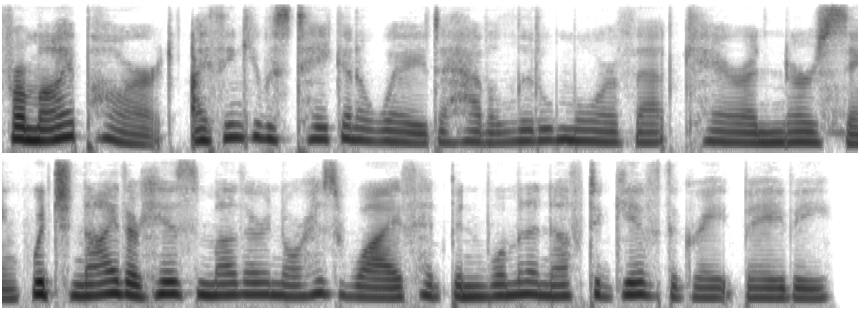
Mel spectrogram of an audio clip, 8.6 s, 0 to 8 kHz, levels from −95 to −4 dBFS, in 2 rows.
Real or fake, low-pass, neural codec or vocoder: fake; 7.2 kHz; codec, 16 kHz in and 24 kHz out, 1 kbps, XY-Tokenizer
